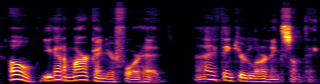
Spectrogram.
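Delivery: ordinary talk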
